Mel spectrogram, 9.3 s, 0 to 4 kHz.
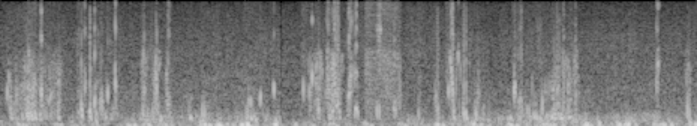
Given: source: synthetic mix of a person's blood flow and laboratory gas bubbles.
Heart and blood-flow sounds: Doppler ultrasound of blood flow; subclavian vein
0.05-0.82 s: bubbles
1.01-1.58 s: bubbles
1.85-2.14 s: bubbles
2.19-2.31 s: bubbles
2.50-2.58 s: bubbles
2.65-2.77 s: bubbles
3.24-3.51 s: bubbles
3.62-3.69 s: bubbles
4.01-4.58 s: bubbles
4.61-4.80 s: bubbles
4.86-5.38 s: bubbles
5.56-5.61 s: bubbles
5.79-5.87 s: bubbles
5.94-6.26 s: bubbles
6.31-6.46 s: bubbles
6.81-7.73 s: bubbles
8.72-8.79 s: bubbles
9.12-9.24 s: bubbles
From the record:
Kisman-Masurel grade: 242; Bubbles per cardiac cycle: several, 3 to 8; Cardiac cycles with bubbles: 100%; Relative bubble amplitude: moderate (0.250 to 0.450); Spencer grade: 3 (all of the cardiac periods contain showers or single bubble signals, but not dominating or overriding the cardiac motion signals); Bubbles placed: anywhere in the cardiac cycle

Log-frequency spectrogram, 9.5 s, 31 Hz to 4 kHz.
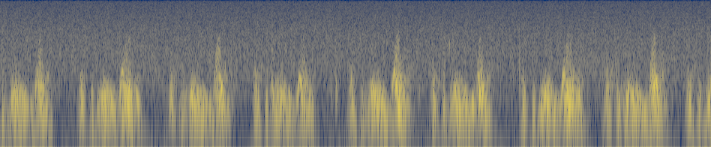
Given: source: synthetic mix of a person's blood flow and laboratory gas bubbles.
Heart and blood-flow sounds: Doppler ultrasound of blood flow; precordium
3.59-3.84 s: bubbles
4.39-4.53 s: bubbles
5.97-6.03 s: bubbles
9.41-9.48 s: bubbles
From the record:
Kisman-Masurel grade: 121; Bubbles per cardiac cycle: 1 to 2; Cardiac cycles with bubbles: 10 to 50%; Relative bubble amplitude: barely perceptible (0.100 to 0.250); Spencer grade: 2 (many but less than half of the cardiac periods contain bubble signals, singularly or in groups); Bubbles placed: only in the low amplitude regions of the cardiac cycle

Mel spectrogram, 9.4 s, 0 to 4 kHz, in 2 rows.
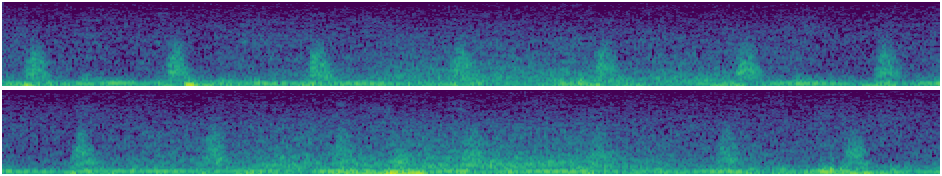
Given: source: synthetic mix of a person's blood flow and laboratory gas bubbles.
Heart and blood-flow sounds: Doppler ultrasound of blood flow; subclavian vein
no bubbles
From the record:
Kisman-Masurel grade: 000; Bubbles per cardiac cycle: 0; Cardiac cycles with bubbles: 0%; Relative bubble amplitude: no bubbles discernible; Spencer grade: 0 (complete lack of bubble signals)

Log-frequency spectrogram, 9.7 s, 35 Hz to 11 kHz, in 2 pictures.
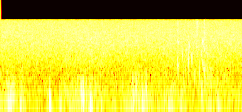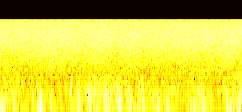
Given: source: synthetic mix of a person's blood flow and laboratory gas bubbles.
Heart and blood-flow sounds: Doppler ultrasound of blood flow; subclavian vein
3.52-4.24 s: bubbles
From the record:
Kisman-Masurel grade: 211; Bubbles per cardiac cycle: several, 3 to 8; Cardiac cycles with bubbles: 1 to 10%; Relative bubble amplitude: barely perceptible (0.100 to 0.250); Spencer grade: 1 (occasional bubble signal discernible with the cardiac motion signal, with majority of cardiac periods free of bubbles); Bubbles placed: anywhere in the cardiac cycle

